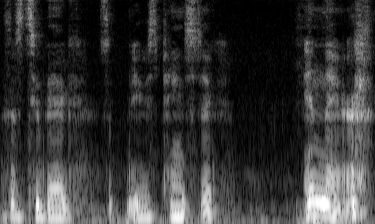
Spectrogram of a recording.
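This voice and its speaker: Her voice is extremely low and mellow, and she speaks unhurriedly against slight background noise. This toy reviewer is unboxing a collectible figure in relaxed, self-deprecating chat. She slips into whispers while handling it.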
